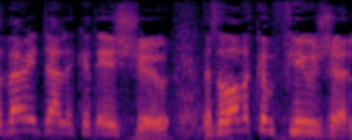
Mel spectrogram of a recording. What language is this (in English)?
English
